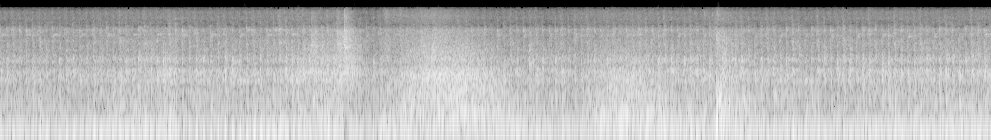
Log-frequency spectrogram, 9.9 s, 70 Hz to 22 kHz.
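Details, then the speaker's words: 1955 Ferguson 20 TEF diesel tractor, first start after fuel system work and bleeding injectors with valve decompressor; settles into an even chug with loud breathy suction from the intake because the air filter is removed. "Doesn't have the air filter on it, so you can hear a lot of kind of suction sound."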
